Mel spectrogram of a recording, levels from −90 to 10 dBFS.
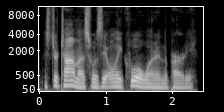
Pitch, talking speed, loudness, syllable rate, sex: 120 Hz, 245 wpm, -18 LUFS, 6.4 syllables/s, male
